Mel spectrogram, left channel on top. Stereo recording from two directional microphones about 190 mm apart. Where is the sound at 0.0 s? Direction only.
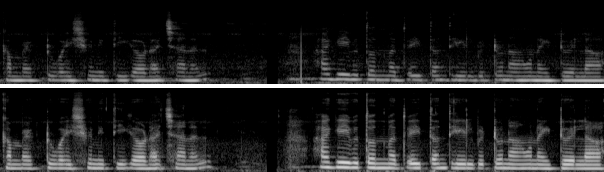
40° right (ahead or behind).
